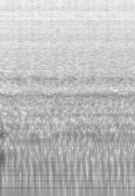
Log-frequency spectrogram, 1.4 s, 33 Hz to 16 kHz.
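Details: 2009 Toyota RAV4 at idle with code P0354, check engine and traction control lights on: steady idle with an uneven, lumpy pulse and a brief stumble. Intermittent cylinder 4 ignition coil dropout, caught on a lab scope but not on a scan tool.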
